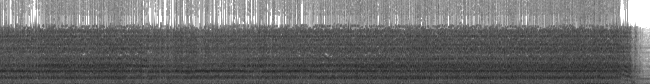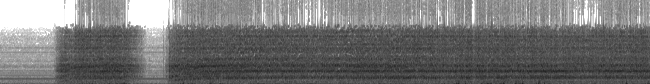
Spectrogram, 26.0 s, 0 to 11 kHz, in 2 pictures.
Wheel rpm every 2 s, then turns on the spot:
220, 210, 220, 210, 210, 210, 60, 110, 150, 230, 220, 230, 230.
12-14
